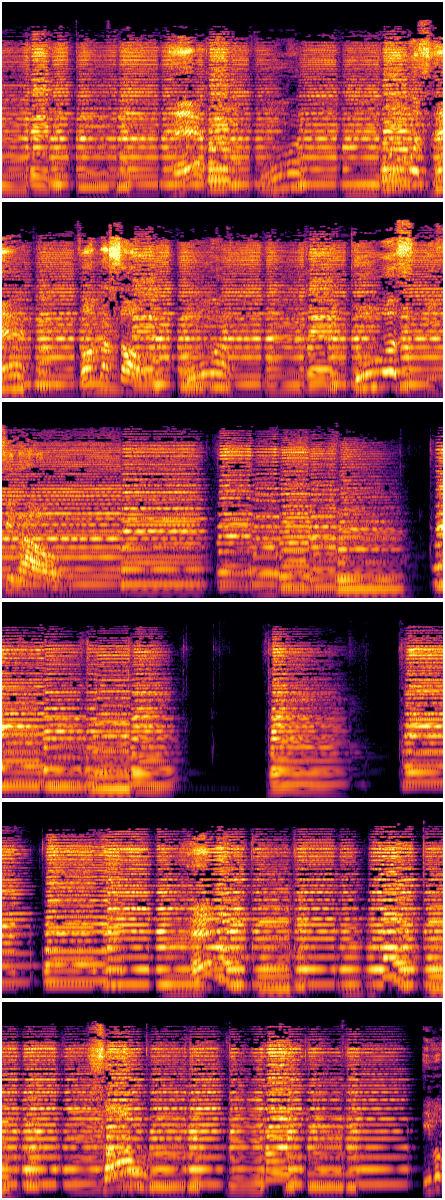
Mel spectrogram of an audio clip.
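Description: Piano accordion playing a fast, rhythmic sertanejo-style "batidão" intro: a right-hand melody on the keys over a left-hand bass-and-chord pattern. It stops for two short breaks a little past the middle, then carries on.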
